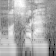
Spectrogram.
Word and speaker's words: Mosura: El debut de Mothra, o Mosura, como se lo pronuncian los japoneses, fue en 1961.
